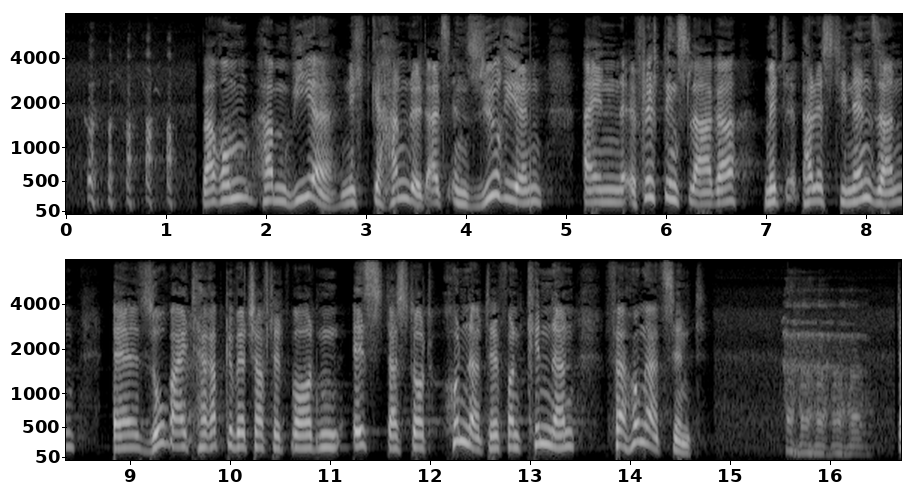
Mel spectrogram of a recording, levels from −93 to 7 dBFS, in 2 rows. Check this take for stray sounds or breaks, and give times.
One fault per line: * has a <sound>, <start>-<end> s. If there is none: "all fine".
* has a laugh, 0.2-1.1 s
* has a laugh, 15.5-16.5 s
